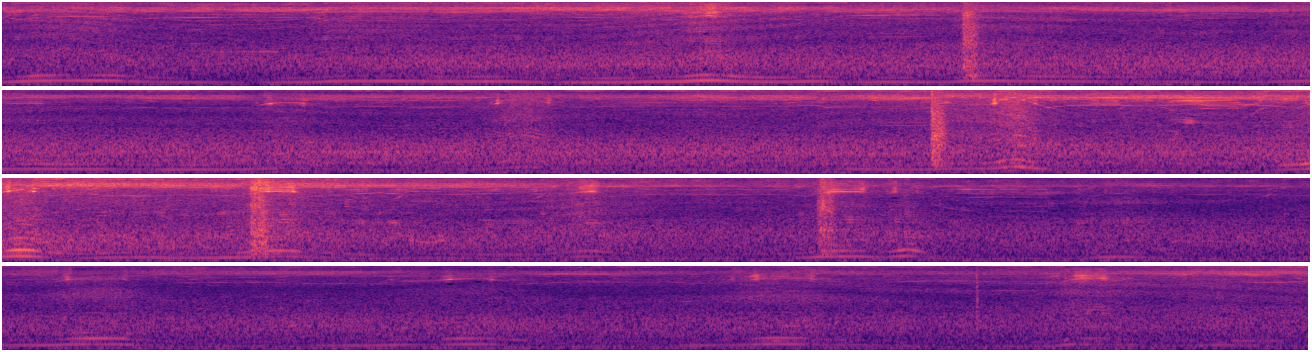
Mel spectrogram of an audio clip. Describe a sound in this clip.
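A small model plane engine buzzes steadily nearby, its pitch rising and falling as it turns.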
